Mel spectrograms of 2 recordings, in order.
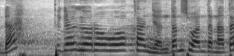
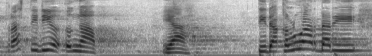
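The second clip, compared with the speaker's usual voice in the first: ordinary delivery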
